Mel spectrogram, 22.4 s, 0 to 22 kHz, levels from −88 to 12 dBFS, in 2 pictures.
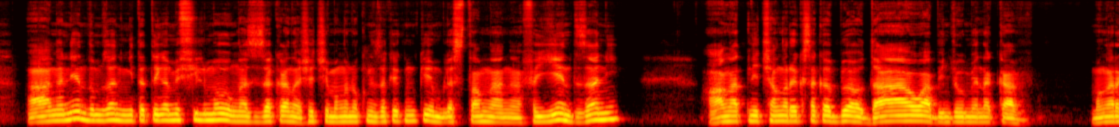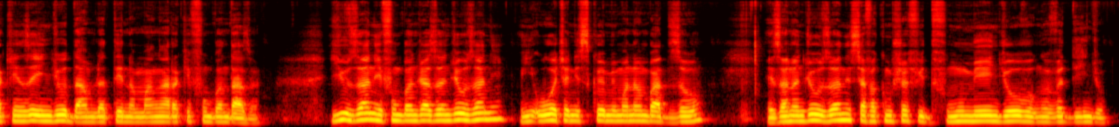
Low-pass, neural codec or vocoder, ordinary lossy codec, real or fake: none; none; none; real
